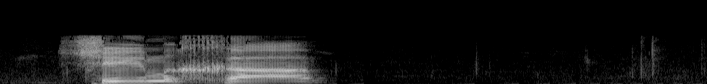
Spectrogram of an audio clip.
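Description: Wrong sample rate, throughout the clip: the audio plays back at half the rate it was captured at, with no conversion, which fits a 16 kHz recording played at 8 kHz. Everything runs at half speed and a full octave (12 semitones) lower in pitch.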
